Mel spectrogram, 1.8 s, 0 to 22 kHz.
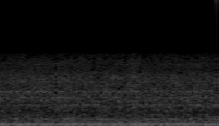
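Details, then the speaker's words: Ford Crown Victoria P71 V8 after replacing the coil pack for a P0305 cylinder 5 misfire code and test-driving: deep, even idle with a steady low rumble and no stumble; engine running smoothly. "engines running smoothly now [Music] so we'll just keep an eye on it make sure we don't have any more engine lights or anything like that"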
